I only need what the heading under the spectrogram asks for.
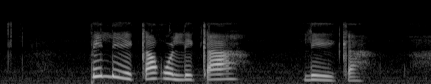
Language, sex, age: Northern Sotho, female, 21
